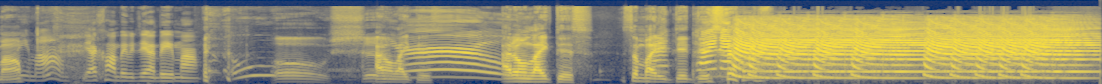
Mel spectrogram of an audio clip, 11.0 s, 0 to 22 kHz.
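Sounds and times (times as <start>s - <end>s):
speech: 0.0s - 9.1s
air horn sound effect: 7.0s - 11.0s.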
